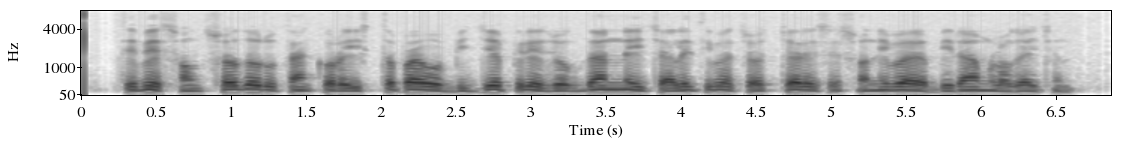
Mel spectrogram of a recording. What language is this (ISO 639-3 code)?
ori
